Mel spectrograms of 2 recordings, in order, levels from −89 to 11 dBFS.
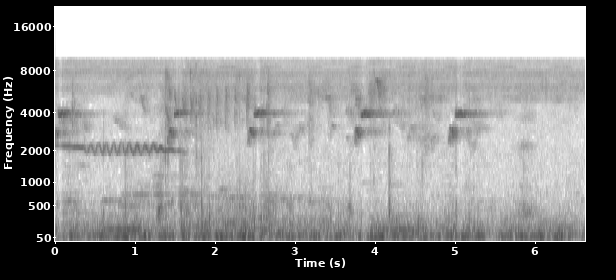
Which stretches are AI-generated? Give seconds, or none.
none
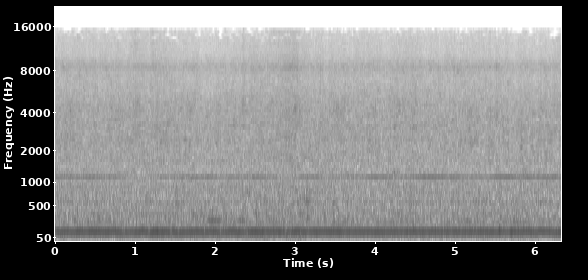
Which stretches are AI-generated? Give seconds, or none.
0.0-2.9 (vocoder, Vocos); 5.7-6.3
